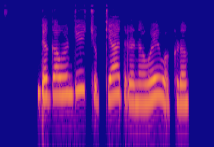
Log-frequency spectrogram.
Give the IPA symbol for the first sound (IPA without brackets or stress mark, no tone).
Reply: d̪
